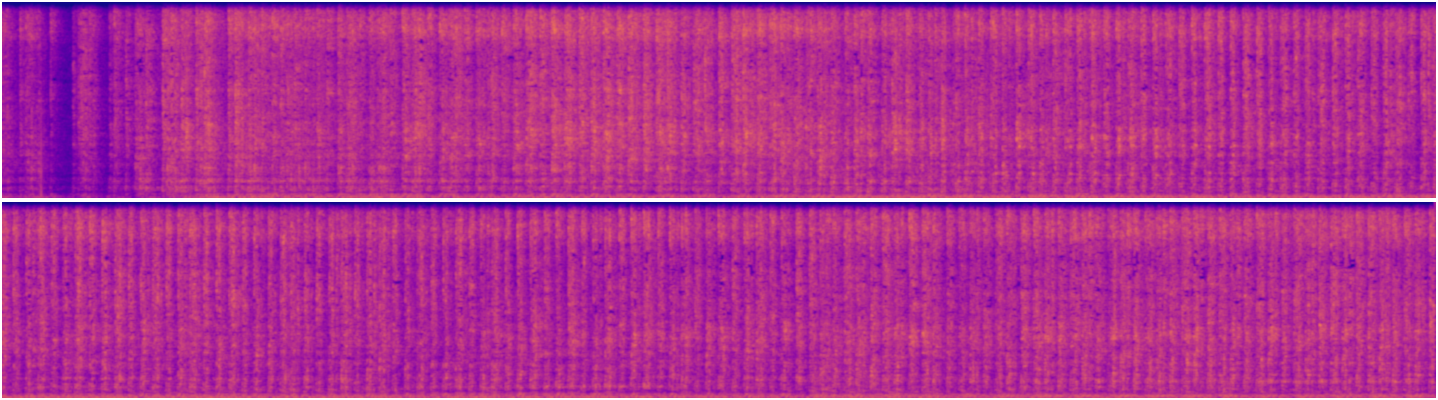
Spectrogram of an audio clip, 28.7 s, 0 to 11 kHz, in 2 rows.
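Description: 1964 Chevrolet Nova wagon's engine running with no exhaust system fitted, a loud, steady low rumble that comes up about two seconds in, as the car is driven slowly out onto the driveway.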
